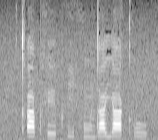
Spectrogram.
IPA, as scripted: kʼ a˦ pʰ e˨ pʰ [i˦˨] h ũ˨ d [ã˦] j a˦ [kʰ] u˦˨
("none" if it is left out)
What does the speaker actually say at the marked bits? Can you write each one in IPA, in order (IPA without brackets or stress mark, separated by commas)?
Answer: i˦˨, a˦, kʼ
